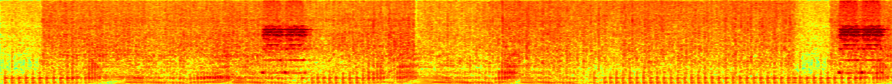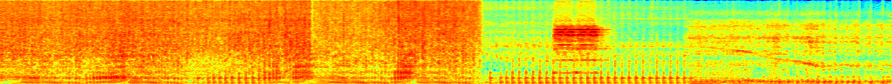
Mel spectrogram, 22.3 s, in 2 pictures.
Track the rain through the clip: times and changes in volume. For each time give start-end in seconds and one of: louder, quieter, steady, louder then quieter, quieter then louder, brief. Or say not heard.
0.0-17.2 steady.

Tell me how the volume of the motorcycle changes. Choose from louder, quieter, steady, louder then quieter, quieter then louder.
steady.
